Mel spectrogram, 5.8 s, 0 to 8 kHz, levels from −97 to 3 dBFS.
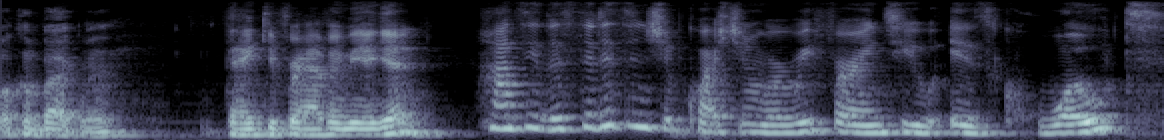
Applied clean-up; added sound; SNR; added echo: none; none; none; reverberation time 0.5 s.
